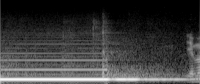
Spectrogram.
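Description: Loud public-address microphone feedback: a steady low howl held at one pitch that cuts off sharply about a second in, then lingers faintly.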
